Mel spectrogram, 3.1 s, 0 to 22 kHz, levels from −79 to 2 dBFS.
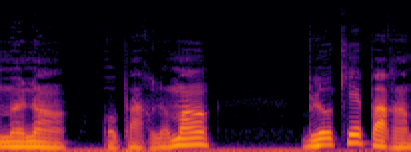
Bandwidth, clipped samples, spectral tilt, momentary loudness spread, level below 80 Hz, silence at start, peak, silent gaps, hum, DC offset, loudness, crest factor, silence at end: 9.8 kHz; under 0.1%; -8.5 dB/octave; 12 LU; -38 dBFS; 0 s; -6 dBFS; none; none; under 0.1%; -22 LUFS; 16 dB; 0 s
